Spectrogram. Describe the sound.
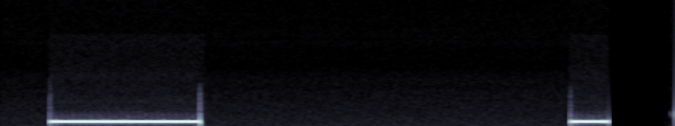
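Telephone busy tone from repeated calls that keep getting hung up: a steady low beep of about a second, a long silence, a shorter beep, then a higher tone starting right at the end.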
